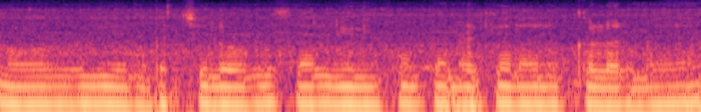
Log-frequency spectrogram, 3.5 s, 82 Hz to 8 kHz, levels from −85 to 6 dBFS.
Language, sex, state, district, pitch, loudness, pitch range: Hindi, male, Punjab, Fazilka, 120 Hz, -13 LUFS, 115-120 Hz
